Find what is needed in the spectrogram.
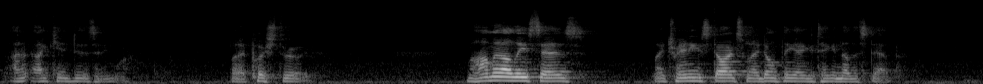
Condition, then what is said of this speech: Parkinson's disease. I went to speech therapy and they said I didn't need it.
